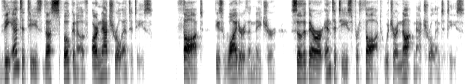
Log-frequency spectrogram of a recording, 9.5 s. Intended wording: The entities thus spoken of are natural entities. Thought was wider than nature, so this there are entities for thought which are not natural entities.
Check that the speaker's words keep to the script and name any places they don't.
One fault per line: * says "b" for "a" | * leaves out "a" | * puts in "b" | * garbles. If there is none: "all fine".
* says "is" for "was"
* says "that" for "this"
